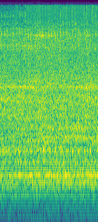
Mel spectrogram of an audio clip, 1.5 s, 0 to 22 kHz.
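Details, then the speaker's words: Used car, about 184,000 km on the odometer, idling: steady mid-pitched howl that doesn't change; abnormal sound, cause not yet known. "มันดูหอนๆยังไงไม่รู้นะ"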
